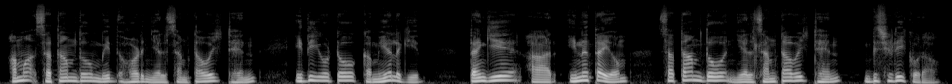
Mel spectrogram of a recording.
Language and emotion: Santali, neutral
